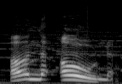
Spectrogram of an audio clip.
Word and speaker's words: Unown: Apparently, the official pronunciation of its name is Unown.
